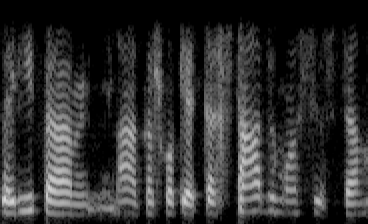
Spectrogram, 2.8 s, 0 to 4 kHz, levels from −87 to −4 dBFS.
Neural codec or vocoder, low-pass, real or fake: codec, 16 kHz, 2 kbps, FunCodec, trained on Chinese and English, 25 frames a second; 3.6 kHz; fake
